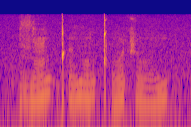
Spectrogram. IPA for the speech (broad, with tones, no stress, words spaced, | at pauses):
ɮæ̃˩˥ǃʼə̃˨˩˦ɡ õ˩˥ǃʼõ˩˥ʈ͡ʂõ˨˩˦j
